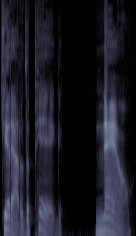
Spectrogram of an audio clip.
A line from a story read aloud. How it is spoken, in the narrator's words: Valiente calmly but firmly said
